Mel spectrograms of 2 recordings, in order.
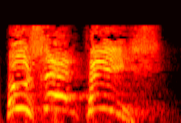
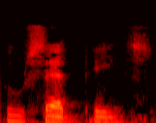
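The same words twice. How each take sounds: First: High, shouted, drawn-out question; crying out. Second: Hushed sentinel. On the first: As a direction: cry it out from a sickbed at full force. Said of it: "and cried". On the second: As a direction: ask it quietly, under the noise. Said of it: "a sentinel on guard said". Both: Acted.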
